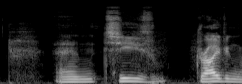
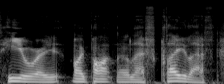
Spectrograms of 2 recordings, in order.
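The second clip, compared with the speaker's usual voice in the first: ordinary delivery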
